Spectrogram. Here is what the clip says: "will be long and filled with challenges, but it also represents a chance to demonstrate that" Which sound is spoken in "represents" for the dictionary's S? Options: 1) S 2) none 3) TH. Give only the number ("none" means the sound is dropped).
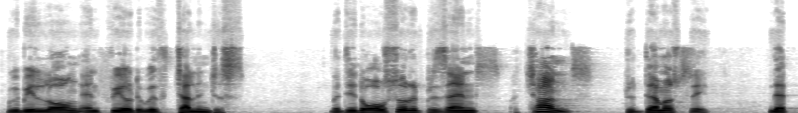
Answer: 1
